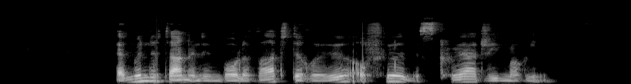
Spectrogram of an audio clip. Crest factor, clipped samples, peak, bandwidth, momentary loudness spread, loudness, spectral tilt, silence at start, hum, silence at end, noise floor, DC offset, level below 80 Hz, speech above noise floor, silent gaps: 22 dB; under 0.1%; -2 dBFS; 7.6 kHz; 11 LU; -23 LUFS; -6.5 dB/octave; 1.15 s; none; 0.8 s; -75 dBFS; under 0.1%; -64 dBFS; 53 dB; none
